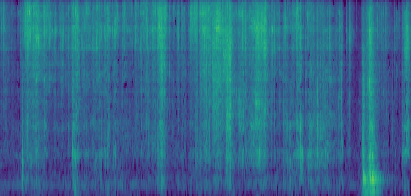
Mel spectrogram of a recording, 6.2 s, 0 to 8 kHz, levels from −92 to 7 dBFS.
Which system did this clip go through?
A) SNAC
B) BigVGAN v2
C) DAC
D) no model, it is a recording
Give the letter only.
A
